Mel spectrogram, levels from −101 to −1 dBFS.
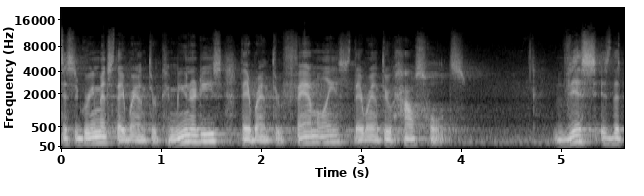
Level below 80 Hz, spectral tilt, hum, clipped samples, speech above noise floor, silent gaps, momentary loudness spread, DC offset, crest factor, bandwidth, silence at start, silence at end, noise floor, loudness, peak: -78 dBFS; -6 dB/octave; none; under 0.1%; 27 dB; none; 9 LU; under 0.1%; 18 dB; 10.5 kHz; 0 s; 0 s; -56 dBFS; -30 LUFS; -12 dBFS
